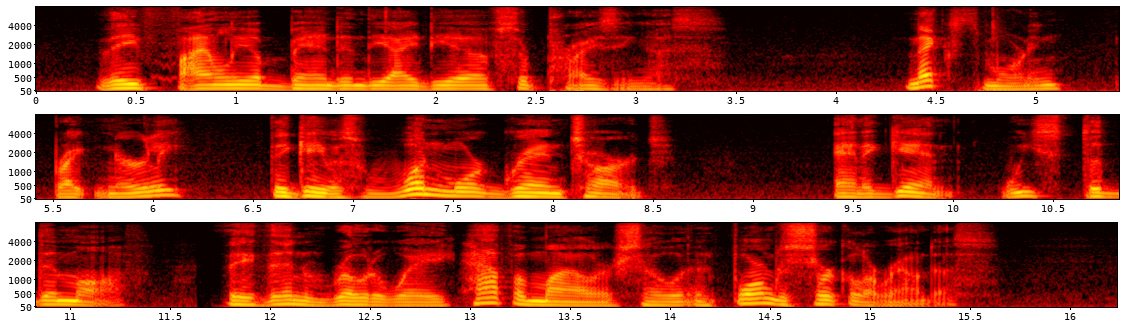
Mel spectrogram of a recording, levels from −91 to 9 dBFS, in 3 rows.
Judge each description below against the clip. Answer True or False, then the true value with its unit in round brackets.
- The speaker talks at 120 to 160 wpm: True (150 wpm)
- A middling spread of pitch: True (3.3 semitones)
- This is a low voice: True (120 Hz)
